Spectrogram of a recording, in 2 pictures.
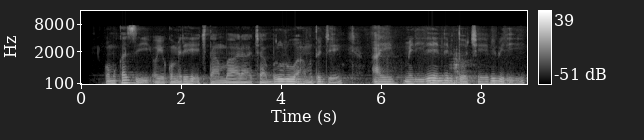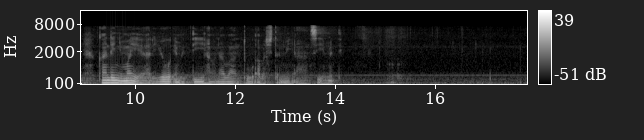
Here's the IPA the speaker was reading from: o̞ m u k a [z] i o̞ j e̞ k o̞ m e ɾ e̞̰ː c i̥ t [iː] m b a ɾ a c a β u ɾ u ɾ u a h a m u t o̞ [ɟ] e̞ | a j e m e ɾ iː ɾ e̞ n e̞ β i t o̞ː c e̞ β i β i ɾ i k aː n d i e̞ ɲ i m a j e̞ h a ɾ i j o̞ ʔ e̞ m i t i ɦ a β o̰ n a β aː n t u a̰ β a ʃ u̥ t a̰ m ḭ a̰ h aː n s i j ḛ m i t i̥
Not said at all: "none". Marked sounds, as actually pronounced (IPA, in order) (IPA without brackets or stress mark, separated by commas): z, aː, ɟ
